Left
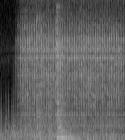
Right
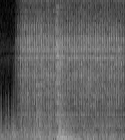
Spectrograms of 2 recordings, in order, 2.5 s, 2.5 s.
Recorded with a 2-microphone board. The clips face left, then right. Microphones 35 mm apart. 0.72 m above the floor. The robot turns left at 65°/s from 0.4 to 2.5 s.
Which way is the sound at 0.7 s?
25° right (ahead or behind).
